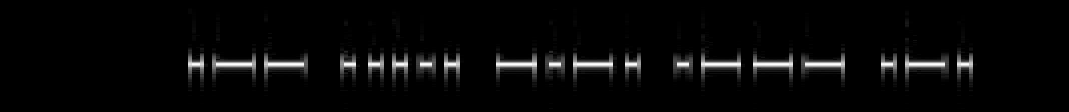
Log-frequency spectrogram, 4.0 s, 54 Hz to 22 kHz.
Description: Morse code, heard as a keyed tone, about 25 wpm, 700 Hz. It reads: W5CJR
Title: USA Call Signs - 5 Characters - Repeated 3x - 25wpm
